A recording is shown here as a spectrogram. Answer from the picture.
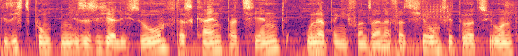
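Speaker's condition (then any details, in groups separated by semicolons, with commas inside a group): No condition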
